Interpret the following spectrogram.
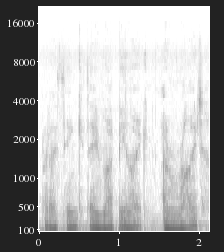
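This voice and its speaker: An Australian man murmurs in a hushed ASMR whisper, rambling and thinking aloud. His voice has a mid-range pitch and a gravelly texture. A clear layer of ambient noise sits behind him. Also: flat delivery, fairly quick. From southern Australia. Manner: soft whisper, musing and rambling. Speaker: ASMR creator building a game character. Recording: noisy ambient background.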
